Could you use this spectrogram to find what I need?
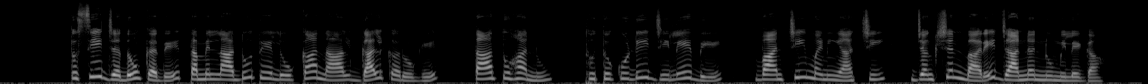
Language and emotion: Punjabi, neutral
